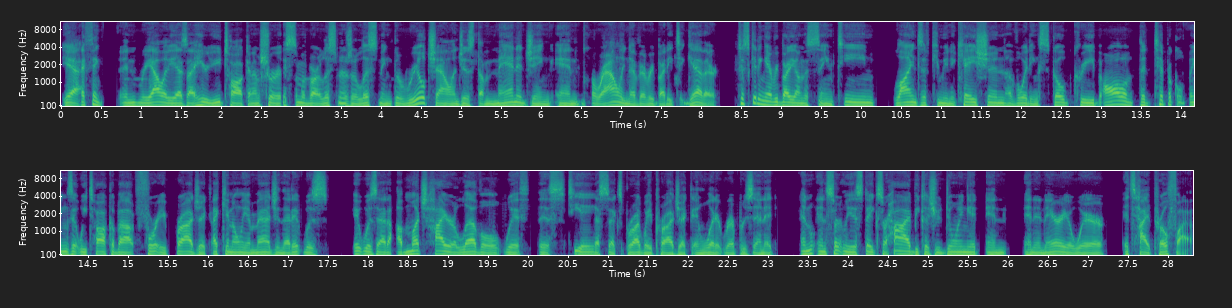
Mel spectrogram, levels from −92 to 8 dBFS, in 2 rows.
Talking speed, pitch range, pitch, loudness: 210 wpm, 95-115 Hz, 105 Hz, -18 LUFS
